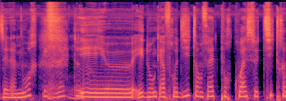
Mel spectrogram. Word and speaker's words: Aphrodite: anciennes colonies, parce qu'Aphrodite, c'est pas ça se prononce et ça s'entend comme la déesse, un peu comme Diane, bien évidemment, la déesse de la chasse.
